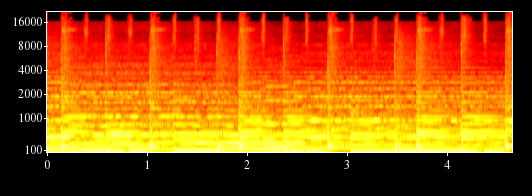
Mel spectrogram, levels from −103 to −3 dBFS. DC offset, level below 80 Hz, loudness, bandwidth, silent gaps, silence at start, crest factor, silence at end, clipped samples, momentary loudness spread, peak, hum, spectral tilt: under 0.1%; -20 dBFS; -17 LUFS; over 20 kHz; none; 0 s; 14 dB; 0 s; under 0.1%; 2 LU; -2 dBFS; none; -7 dB/octave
